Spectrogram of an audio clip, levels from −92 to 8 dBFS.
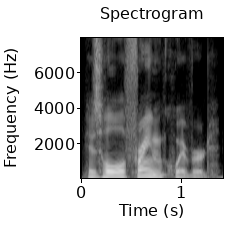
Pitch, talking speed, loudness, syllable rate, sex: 110 Hz, 170 wpm, -17 LUFS, 6.1 syllables/s, male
